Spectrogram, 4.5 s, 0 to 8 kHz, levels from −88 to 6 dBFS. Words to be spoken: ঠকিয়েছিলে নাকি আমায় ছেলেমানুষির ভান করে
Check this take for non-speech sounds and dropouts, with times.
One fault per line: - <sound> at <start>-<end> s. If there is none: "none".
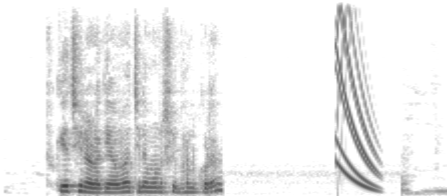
- chirp at 3.4-3.8 s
